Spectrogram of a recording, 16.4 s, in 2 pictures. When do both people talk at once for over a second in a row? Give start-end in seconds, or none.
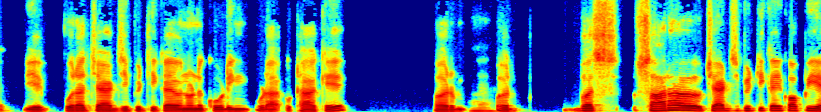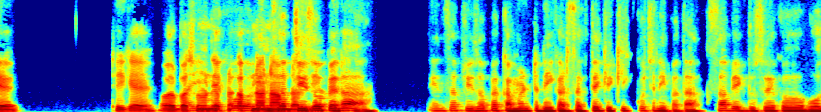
10.0-11.4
